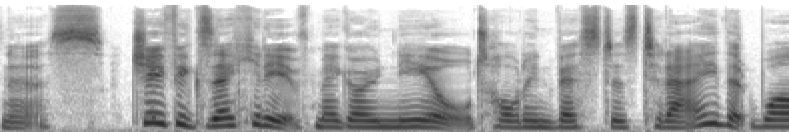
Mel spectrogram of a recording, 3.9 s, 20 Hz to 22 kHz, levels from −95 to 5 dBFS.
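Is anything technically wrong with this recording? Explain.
No, nothing technically wrong stood out on listening to this speech recording.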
